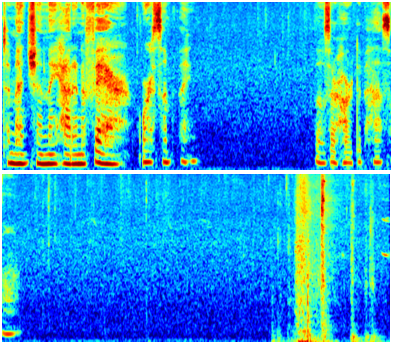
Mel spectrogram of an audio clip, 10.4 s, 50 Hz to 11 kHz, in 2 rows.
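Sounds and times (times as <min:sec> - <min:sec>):
speech: 0:00.0 - 0:02.7, 0:04.2 - 0:05.5
door sliding open with a rumbling scraping rush: 0:08.8 - 0:10.3.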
